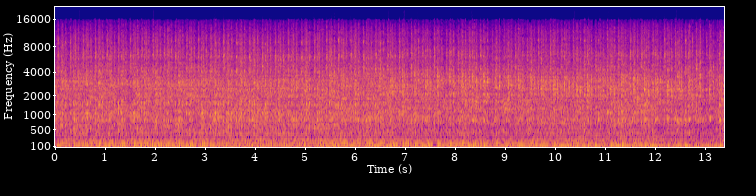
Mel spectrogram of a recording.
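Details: Ford Bronco V8 with a newly installed FiTech EFI and replacement cylinder head, running after the ignition timing was set following hard starting. Even, steady idle with a constant beat and no stumbling or ticking: a normal, properly timed idle.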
